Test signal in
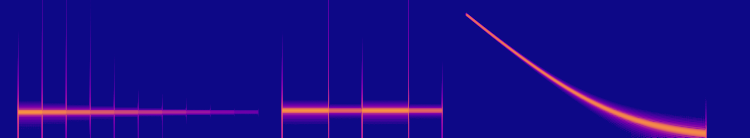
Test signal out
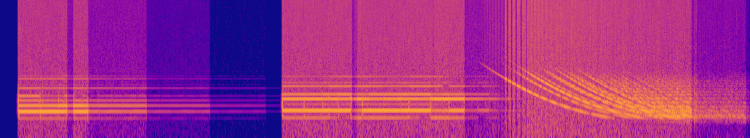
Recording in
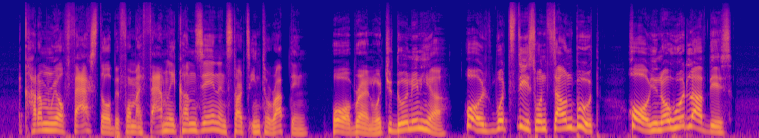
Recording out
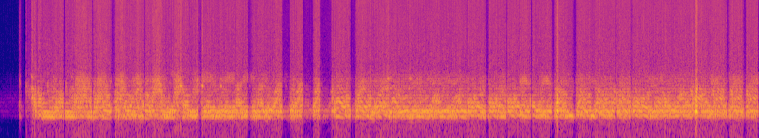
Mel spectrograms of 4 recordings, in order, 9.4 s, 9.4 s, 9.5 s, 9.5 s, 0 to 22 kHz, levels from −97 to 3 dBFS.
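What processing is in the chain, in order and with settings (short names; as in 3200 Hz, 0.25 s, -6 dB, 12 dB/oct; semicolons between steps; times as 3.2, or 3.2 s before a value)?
cycle switcher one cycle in 3, inverted; mistuned SSB +240 Hz 310–2300 Hz; comb 5.8 ms, depth 81%; spectral noise reduction 6 dB; in parallel at +0.5 dB: compressor 8:1, threshold -30 dBFS; on the sum: soft clip -6.5 dBFS; on a send: bouncing-ball echo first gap 0.27 s, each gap 0.85×, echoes 5; on the sum: level quantiser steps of 15 dB; maximiser +10.5 dB; clock jitter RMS 0.044 ms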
